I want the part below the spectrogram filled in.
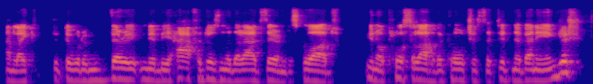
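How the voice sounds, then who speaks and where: Male guest, thick Irish accent, mid pitch, rapid chatty delivery. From west of Ireland. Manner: fast, lively talker, many fillers. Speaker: guest, football fitness coach. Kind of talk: casual podcast conversation.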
